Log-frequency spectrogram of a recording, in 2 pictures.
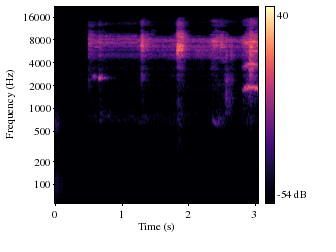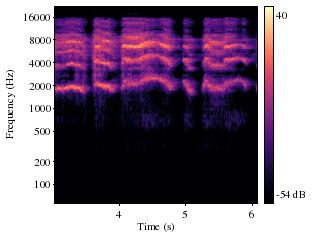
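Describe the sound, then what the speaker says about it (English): A skunk gives high, thin whistling squeals and wavering squeaks, starting as faint isolated chirps and then building into longer, louder quavering cries in close succession, with no talk. "Oh, that's what a skunk sounds like?"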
